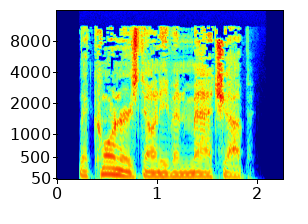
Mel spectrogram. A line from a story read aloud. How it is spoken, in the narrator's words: Walt, who has apparently done some woodworking, muttered from the RV couch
